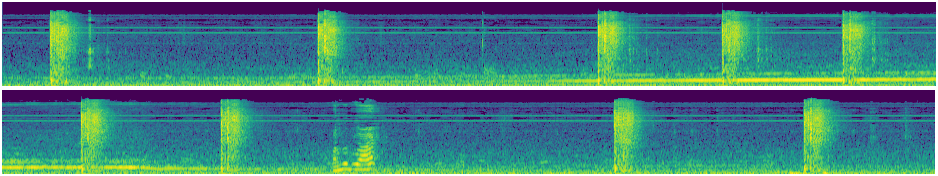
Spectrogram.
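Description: A rifle fires single shots outdoors, one every few seconds.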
